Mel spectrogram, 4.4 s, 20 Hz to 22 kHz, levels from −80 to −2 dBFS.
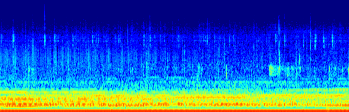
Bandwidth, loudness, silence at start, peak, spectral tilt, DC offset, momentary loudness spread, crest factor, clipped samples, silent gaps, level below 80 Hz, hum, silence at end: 5.6 kHz; -18 LUFS; 0 s; -6 dBFS; -9.5 dB/octave; under 0.1%; 1 LU; 8 dB; under 0.1%; none; -16 dBFS; none; 0 s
